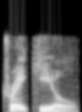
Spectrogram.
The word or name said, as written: tracheal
